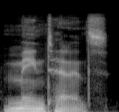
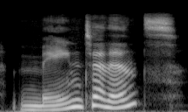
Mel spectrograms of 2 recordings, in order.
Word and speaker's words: maintenance: It's like a schwah very reduced maintenance. Oh the stress jumps. It hops right to the first syllable maintenance.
